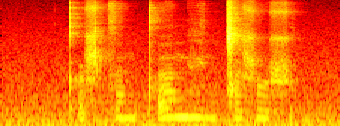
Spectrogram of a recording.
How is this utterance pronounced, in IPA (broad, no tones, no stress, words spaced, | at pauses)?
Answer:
kʼʌʂt͡sɜntʼɜn vʲɛnǀɛʂuʂ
